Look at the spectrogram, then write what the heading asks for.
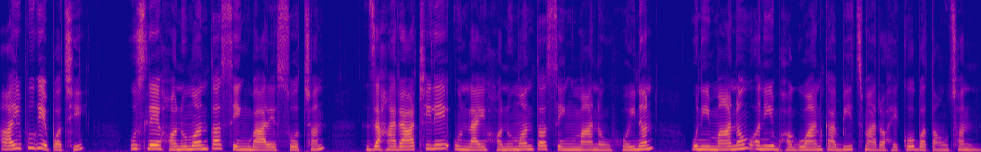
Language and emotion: Nepali, neutral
